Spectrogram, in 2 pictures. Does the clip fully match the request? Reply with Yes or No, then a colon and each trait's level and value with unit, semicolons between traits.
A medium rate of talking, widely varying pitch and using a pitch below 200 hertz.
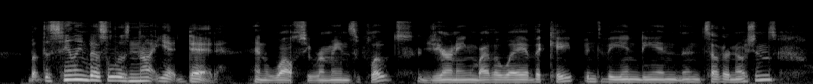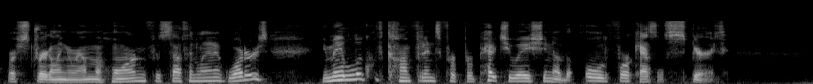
Yes: average, 170 wpm; wide, 6.6 semitones; low, 135 Hz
